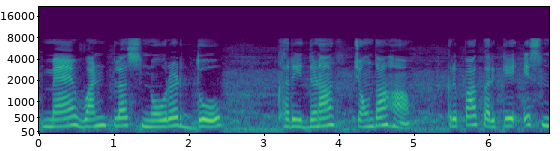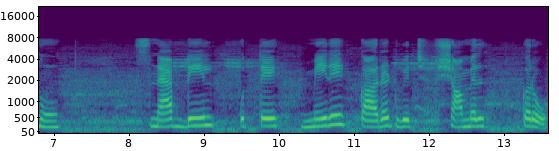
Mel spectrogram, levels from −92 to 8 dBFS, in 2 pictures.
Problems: constant background noise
